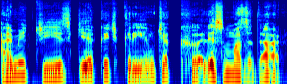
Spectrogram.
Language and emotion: Kashmiri, happy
